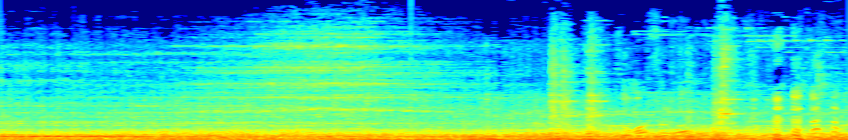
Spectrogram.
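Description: Spinning roller coaster car rolling along its steel track: a steady, dense rumble with a few sharp clicks in the second half.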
